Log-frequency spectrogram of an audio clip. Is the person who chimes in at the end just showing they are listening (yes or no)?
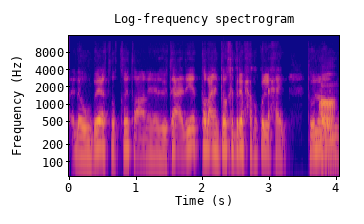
yes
